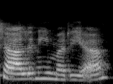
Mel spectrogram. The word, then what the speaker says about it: Shalini Maria: so it's it is shalini maria that's pronounced like melanie like charlie maria and you can find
